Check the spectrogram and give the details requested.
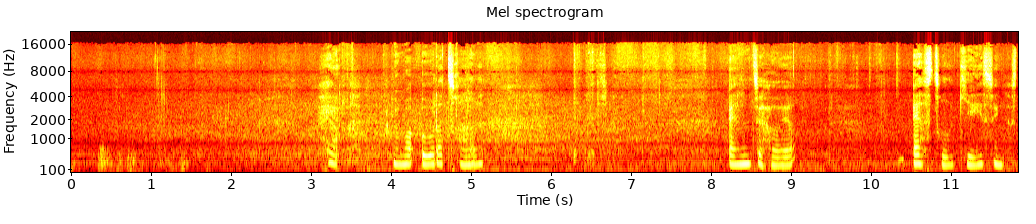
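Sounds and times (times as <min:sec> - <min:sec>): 
wind on a street in Aarhus Denmark on a wet October day: 0:00.0 - 0:07.2
speech: 0:03.2 - 0:05.3, 0:08.2 - 0:09.1, 0:10.5 - 0:11.8.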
